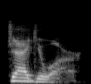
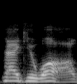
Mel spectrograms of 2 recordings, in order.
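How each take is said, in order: First: The final R sound is pronounced. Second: The final R sound is dropped. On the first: "according to the company, Jaguar" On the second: "Brits would say Jaguar without the R ending"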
